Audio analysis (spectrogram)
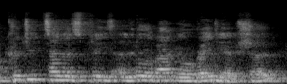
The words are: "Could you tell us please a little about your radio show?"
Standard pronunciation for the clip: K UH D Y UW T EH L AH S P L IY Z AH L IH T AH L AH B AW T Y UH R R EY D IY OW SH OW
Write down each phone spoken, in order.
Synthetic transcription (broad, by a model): K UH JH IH T EH L AH S P L IY Z AH L IH T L AH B AW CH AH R R EY D IY OW SH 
